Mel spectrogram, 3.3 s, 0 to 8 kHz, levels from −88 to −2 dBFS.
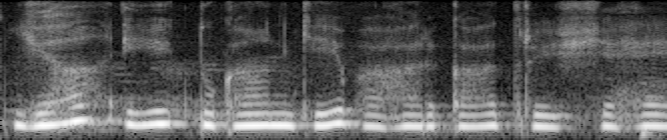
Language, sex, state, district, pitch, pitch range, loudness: Hindi, female, Jharkhand, Deoghar, 210 Hz, 205-225 Hz, -13 LUFS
